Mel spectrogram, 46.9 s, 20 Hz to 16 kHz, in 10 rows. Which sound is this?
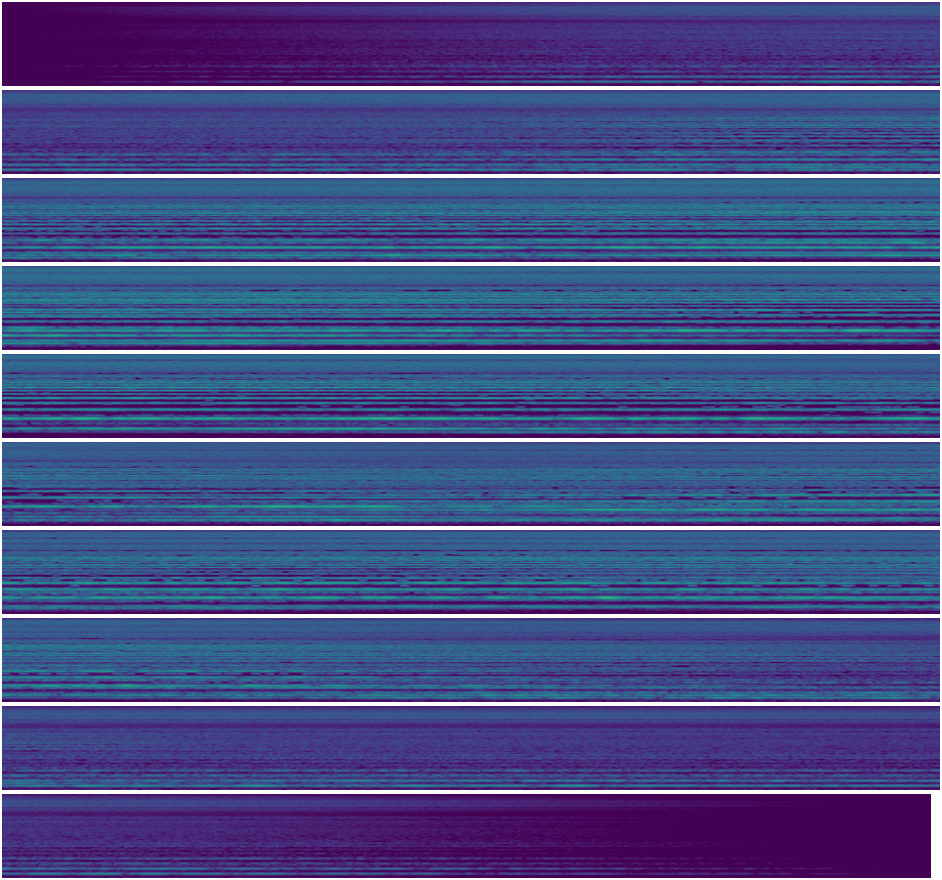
An ethereal sound made by processing female singing. Recording chain - Rode NT1-A (mic) - Sound Devices MixPre (preamp)
atmospheric, blurred, choir, emotion, ethereal, experimental, female, floating, girl, synthetic-atmospheres, vocal, voice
